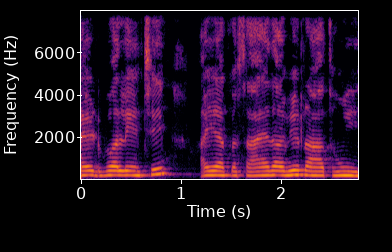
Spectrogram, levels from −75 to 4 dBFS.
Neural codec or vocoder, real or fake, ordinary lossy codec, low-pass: codec, 16 kHz, 8 kbps, FunCodec, trained on Chinese and English, 25 frames a second; fake; none; none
